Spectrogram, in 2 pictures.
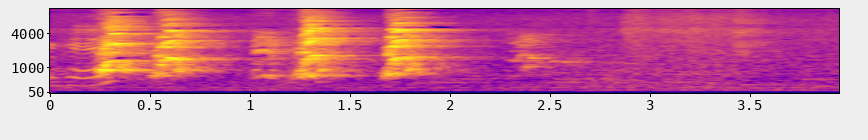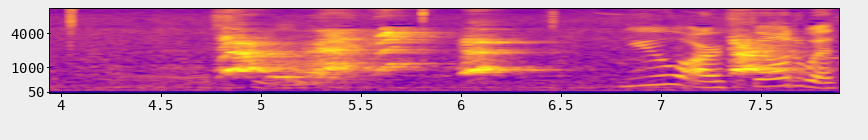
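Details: Devore shelter's white terrier mix: a few sharp barks, a quiet stretch, then renewed barking ending in wavering, yelping cries that slide up and down in pitch.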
